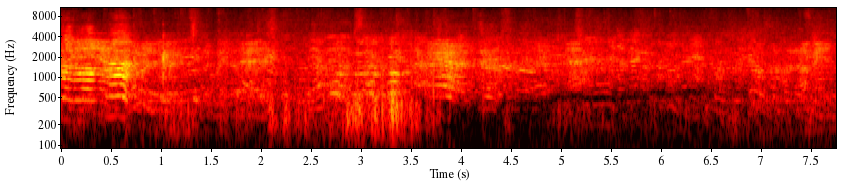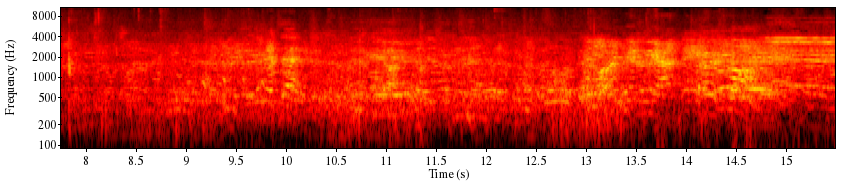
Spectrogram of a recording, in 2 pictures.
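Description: Football players shout to each other across an open pitch outdoors.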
